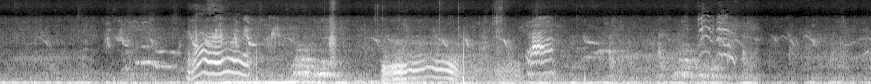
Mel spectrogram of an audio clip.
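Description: Kittens meowing: several drawn-out, wavering calls a couple of seconds apart, over a low steady hum.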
